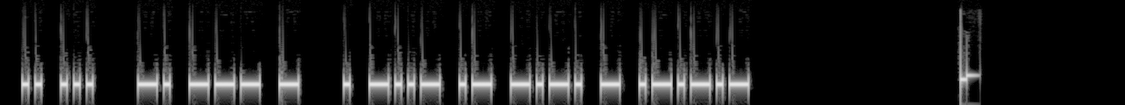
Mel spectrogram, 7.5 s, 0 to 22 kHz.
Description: Morse code, heard as a keyed tone, about 28 wpm, 700 Hz. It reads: IS NOT EXACT.
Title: Sentences from Top 1600 Words 28wpm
